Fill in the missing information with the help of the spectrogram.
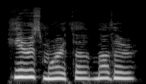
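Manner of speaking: put-on a little girl bursting with news; excited girl. A narrator's reading. A girl tells her mother Martha has arrived, high and excited. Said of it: "said a girl".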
